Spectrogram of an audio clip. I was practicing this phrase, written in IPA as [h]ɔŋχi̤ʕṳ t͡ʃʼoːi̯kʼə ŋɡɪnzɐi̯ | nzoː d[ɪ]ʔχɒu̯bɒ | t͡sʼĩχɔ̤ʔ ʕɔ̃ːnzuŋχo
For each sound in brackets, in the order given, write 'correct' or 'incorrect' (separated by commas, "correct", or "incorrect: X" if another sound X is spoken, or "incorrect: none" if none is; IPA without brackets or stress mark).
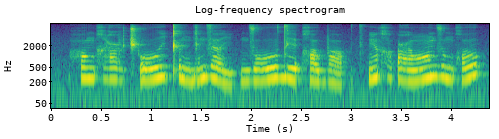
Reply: correct, incorrect: ɪː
